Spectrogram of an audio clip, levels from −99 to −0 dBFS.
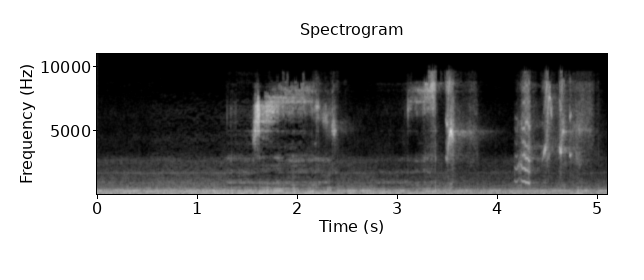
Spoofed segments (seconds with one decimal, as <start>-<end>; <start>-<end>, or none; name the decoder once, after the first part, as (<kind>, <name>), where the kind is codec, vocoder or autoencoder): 1.3-2.4 (codec, SNAC); 2.8-3.4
